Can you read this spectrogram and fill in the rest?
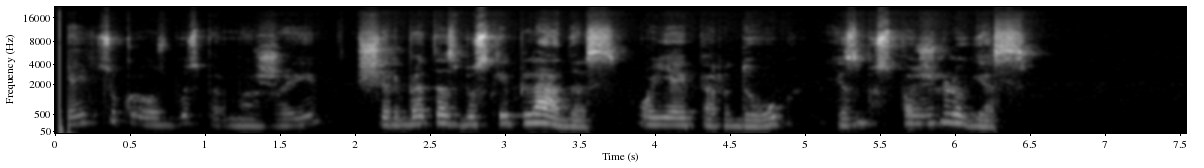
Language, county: Lithuanian, Klaipėda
